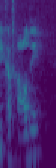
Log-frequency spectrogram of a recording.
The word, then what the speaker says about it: Capaldi: Is that how you pronounce his name, Capaldi? – I believe so, yeah.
